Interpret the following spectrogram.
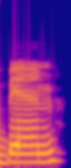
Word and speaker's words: been: en how have you been I've been to the store I've been to Europe it's pronounced more as b i n than be n so this is kind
